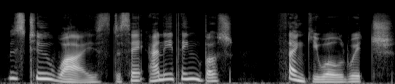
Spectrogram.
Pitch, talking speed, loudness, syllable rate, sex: 170 Hz, 180 wpm, -20 LUFS, 4.2 syllables/s, male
